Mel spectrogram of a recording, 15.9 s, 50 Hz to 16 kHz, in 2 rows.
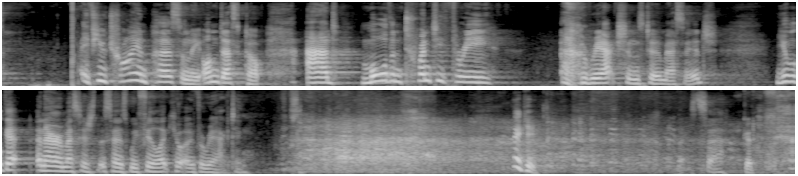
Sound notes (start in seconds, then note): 10.7 laughter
